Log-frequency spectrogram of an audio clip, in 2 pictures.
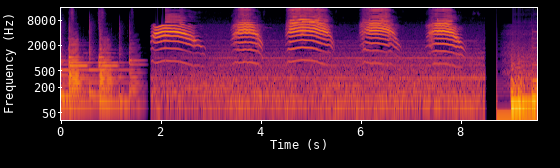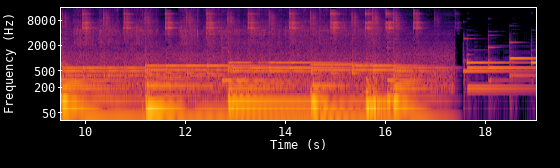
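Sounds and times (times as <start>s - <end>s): kitten meowing: 1.8s - 8.2s
plucked background music: 9.0s - 17.5s.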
